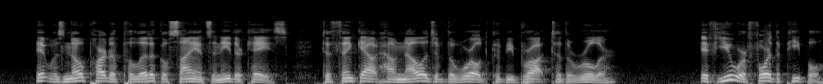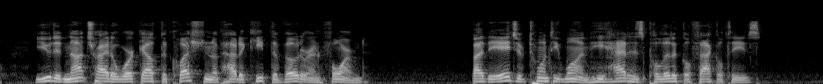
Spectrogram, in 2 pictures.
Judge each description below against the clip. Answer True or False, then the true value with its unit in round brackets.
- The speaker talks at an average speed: False (210 wpm)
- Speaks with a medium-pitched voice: False (125 Hz)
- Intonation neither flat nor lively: True (3.9 semitones)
